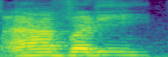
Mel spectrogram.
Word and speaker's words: árvore: Árvore de Natal. A. And remember that this A has an accent. It's called an acento agudo. You're pronouncing it like an ah sound, more stronger.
